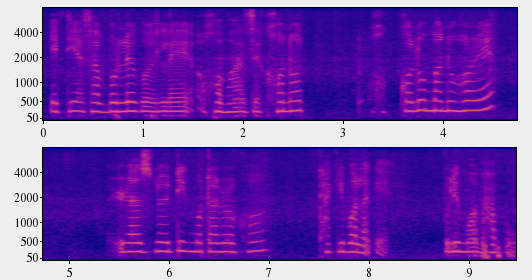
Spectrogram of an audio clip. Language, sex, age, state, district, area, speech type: Assamese, female, 18-30, Assam, Jorhat, urban, spontaneous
